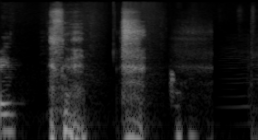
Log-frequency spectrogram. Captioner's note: laughing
